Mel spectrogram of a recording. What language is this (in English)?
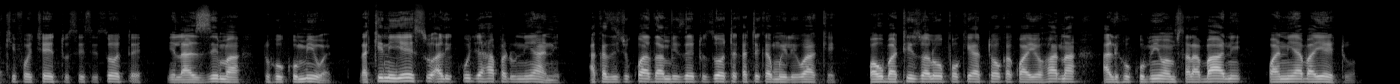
Swahili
